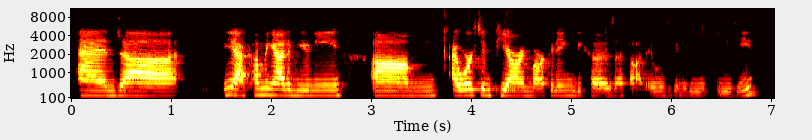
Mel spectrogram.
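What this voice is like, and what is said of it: American accent. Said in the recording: “I'm American, uh, if you couldn't tell by my accent.”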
